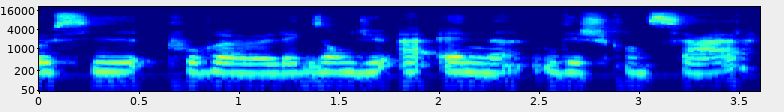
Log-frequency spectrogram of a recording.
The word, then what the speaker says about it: descansar: On va avoir par exemple aussi, pour l'exemple du AN, descansar, donc on va prononcer quand et pas can, c'est pas descansar. On referme pas la langue devant pour faire le N.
